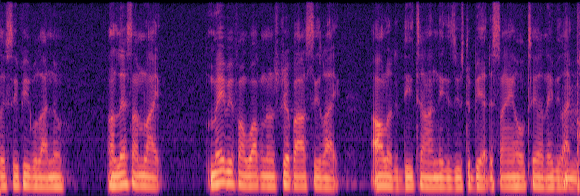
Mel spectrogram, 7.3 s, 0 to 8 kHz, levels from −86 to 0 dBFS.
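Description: The speech sits about 35 dB above a room noise and has no content above 8 kHz, which fits a wideband call codec such as G.722 at around 64 kbps carrying it through a normal call path.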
